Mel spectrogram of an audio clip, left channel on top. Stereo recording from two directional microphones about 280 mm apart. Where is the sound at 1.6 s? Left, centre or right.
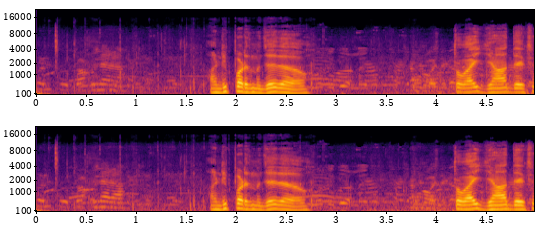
Centre.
